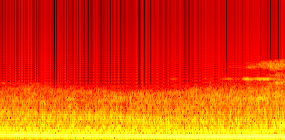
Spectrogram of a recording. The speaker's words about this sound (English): Sounds like we might have blew a gasket or something.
